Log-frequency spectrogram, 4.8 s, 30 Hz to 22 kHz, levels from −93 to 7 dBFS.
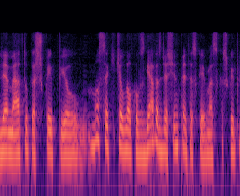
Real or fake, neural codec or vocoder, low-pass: fake; codec, 16 kHz, 0.8 kbps, ZipCodec; 7.2 kHz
